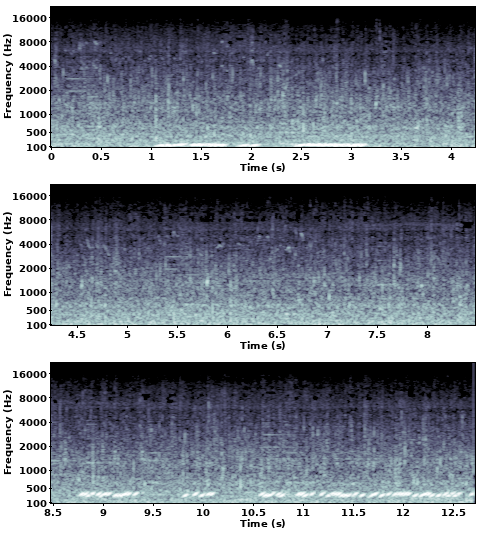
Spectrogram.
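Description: Short electronic blips chatter in quick bursts, first low and then higher.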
